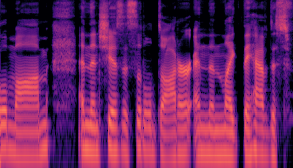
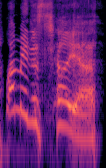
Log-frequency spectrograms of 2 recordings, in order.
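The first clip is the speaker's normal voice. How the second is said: oversharing chatter; 10 semitones higher than usual. Retold or imitated. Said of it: "I'm like".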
